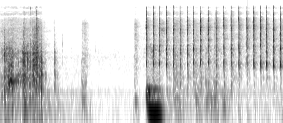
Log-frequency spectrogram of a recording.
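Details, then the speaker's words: Lua Appassionato MKIII CD player at power-on: rapid, even clacks, about eight a second, as the laser pickup sled hammers its end stop; fault traced to the limit microswitch. "wenn er eingeschaltet wird klackert die lesereinheit so die lesereinheit klackert und mach richtig Krach beim das ganze Ding"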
